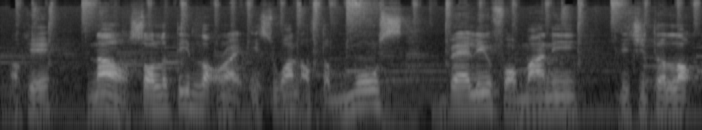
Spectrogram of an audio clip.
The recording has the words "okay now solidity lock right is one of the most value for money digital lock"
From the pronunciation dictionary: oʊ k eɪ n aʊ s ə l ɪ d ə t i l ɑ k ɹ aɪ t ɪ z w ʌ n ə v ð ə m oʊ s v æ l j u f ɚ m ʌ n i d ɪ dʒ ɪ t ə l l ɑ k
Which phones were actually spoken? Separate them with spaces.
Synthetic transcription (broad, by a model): oʊ k eɪ n aʊ s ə l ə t i l ɑ k ɹ aɪ t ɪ s w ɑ n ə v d ə m oʊ s v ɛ l j u f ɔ m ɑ n i d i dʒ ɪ t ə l l ɑ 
